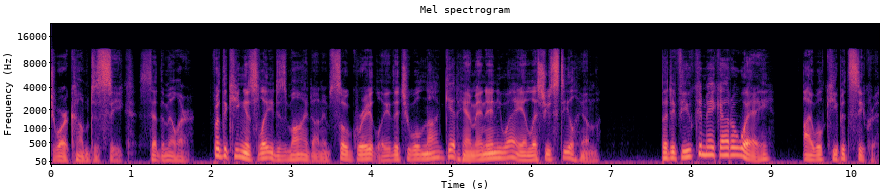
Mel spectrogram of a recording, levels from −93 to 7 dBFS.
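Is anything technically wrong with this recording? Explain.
No, nothing is technically wrong with this audio.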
